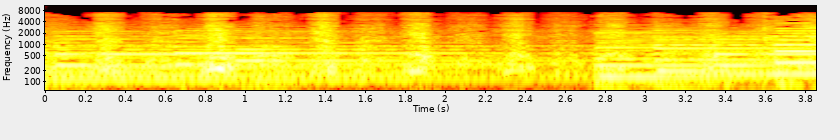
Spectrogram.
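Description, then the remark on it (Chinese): Traditional hand woodworking: a hand saw cutting through wood in a steady run of raspy back-and-forth strokes, about three per second, over a sustained low tonal hum, with no voices. “如今，隆隆的机器声似乎淹没了一切，像这样手工的声音很少听到了。”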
